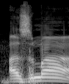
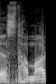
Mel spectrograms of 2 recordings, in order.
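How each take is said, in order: First: It is said like 'azma', without 'th'. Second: It is said with a clear 'sth' sound. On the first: The speaker calls it right. "Correct pronunciation इसका अजमा" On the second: The speaker calls it wrong. "This is a wrong pronunciation"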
